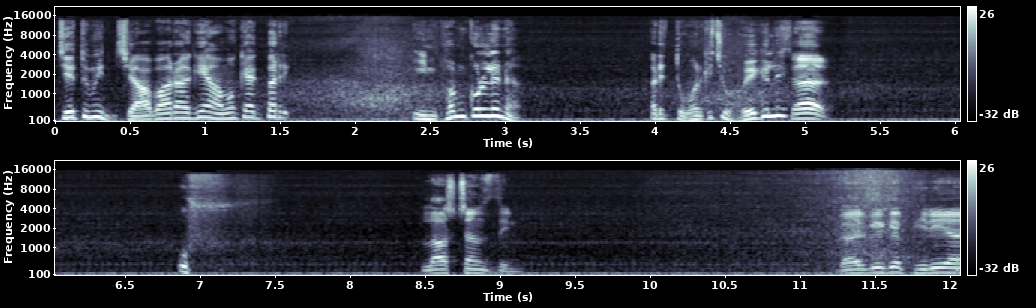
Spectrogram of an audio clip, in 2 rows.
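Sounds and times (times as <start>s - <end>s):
person speaking: 4.0s - 5.2s.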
